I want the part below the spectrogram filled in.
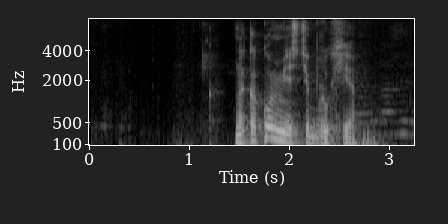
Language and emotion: Russian, neutral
